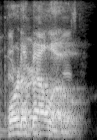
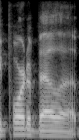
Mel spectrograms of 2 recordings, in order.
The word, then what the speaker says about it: portobello: it's uh anyway uh in the title Portobello portobello mushroom all right don't call me portabella uh Hal 2023 balanced schedule could affect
